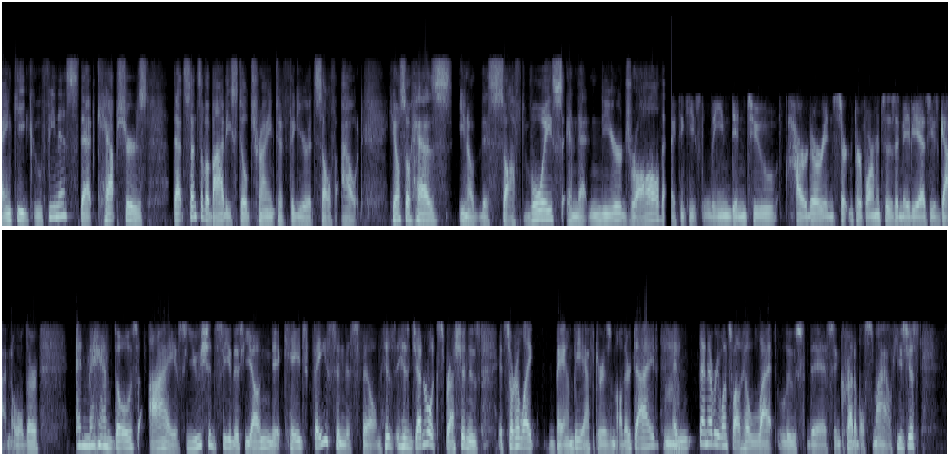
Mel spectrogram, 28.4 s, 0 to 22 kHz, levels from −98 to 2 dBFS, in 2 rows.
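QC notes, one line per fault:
9.93–10.05 s, handover gap: right after "and that near drawl" the sound cuts out for 120 ms while the call hops networks, so that bit's lost.
10.05 s to end, fallback to narrowband: nothing above 4 kHz from here on, duller and rougher, likely the call dropping from HD Voice to narrowband AMR.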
